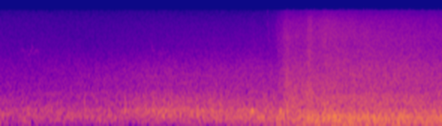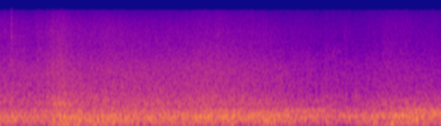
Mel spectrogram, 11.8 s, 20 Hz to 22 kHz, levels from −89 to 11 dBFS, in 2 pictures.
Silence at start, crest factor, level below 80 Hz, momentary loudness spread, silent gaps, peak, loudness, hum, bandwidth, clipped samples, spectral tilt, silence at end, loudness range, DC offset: 0 s; 16 dB; -42 dBFS; 14 LU; none; -10 dBFS; -26 LUFS; none; 16.5 kHz; under 0.1%; -6 dB/octave; 0 s; 7 LU; under 0.1%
